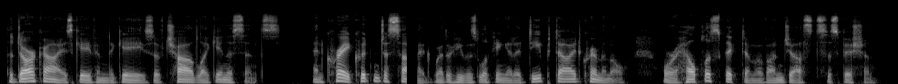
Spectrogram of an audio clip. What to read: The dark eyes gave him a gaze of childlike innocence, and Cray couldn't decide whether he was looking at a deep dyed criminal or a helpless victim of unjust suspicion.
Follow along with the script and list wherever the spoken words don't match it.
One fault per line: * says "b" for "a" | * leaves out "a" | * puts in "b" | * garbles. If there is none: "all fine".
* says "the" for "a"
